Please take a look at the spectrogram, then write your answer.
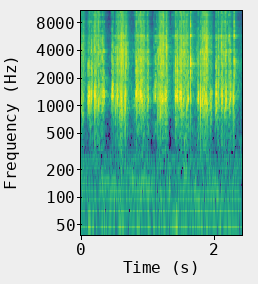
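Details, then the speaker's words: Modified Chinese 80cc motorized-bicycle recoil pull starter pulling normally: quick, even ratcheting bursts, about three pulls a second, with light grittiness or grinding said to be normal. "there's been already modify and you can see how smooth it is even though you still hear a little bit of grinding"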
